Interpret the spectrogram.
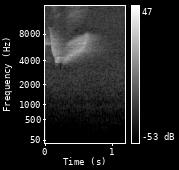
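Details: A single high, thin warbler phrase from an eastern crowned warbler: a quick downward slide flowing into a long, buzzy note that rises gently, then silence.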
